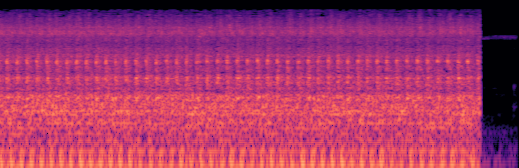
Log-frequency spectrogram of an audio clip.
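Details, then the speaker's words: Honda Titan motorcycle at idle: a quick rattling knock about three per second running throughout; noticed a week ago, owner suspects a knocking connecting rod (biela), unconfirmed. "Que barulho é esses é eu na minha opinião Deus Na minha opinião eu acho que é da batendo biela"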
